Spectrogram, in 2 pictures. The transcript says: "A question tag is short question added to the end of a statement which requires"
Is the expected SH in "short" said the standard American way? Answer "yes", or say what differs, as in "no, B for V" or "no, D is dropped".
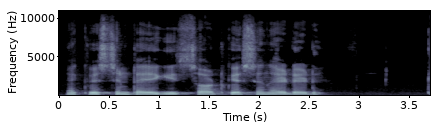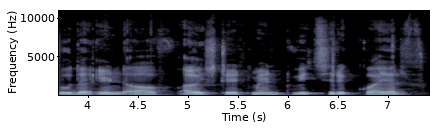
no, S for SH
